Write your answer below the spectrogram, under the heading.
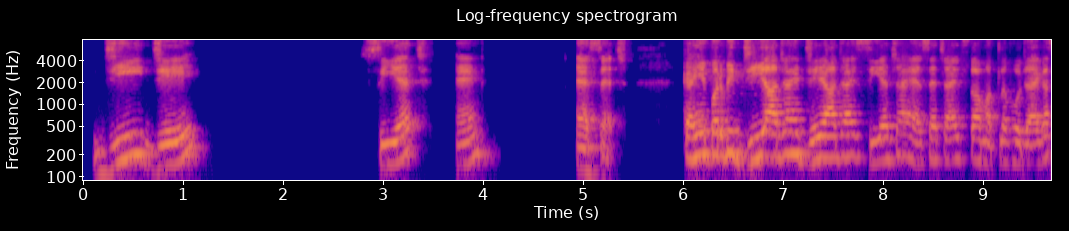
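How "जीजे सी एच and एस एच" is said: "जीजे सी एच and एस एच" spelled very slowly, letter by letter; slow clear dictation. Shown as a demonstration. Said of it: "साफ साफ लिख देता हूं मैं". (धीरे-धीरे साफ़ अक्षर बोलना)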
